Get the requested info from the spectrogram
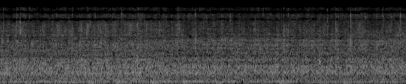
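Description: Chicken pieces sizzling and simmering in their own juices in an enamelled cast-iron pan: a steady crackling hiss over a constant low hum.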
